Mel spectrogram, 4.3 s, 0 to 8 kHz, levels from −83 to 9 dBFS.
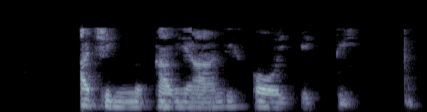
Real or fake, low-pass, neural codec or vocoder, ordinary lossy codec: real; 7.2 kHz; none; AAC, 16 kbps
